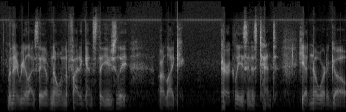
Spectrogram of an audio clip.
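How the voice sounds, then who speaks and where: A man speaks fairly quickly over noticeable background noise. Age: 40s. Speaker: Zen dharma teacher. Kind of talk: dharma talk.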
